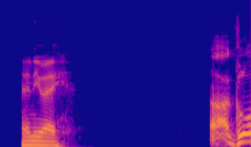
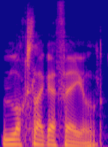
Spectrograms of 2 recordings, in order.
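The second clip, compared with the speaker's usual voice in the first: usual speaking voice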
